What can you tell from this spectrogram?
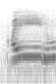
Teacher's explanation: اینو میں عین کی آواز آئے گی آپ کی، اینو نہیں کہنا، حمزہ نہیں آنا چاہیے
